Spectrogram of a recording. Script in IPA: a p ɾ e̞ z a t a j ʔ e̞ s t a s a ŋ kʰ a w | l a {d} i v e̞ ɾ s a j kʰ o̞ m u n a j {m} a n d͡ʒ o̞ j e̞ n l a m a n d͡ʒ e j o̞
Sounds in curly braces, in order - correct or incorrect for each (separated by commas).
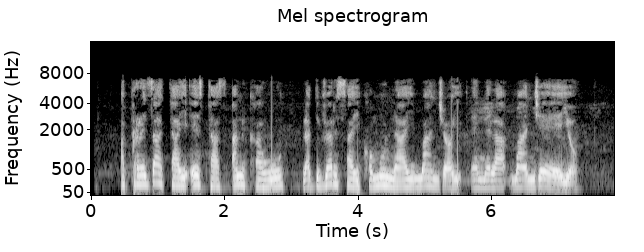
correct, correct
